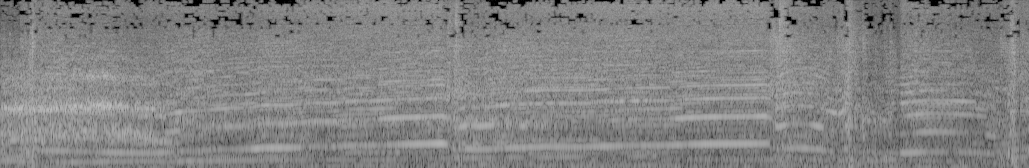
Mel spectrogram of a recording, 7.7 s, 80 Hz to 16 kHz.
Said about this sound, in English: What kind of fucking Mazda are they driving? Is it a? Uh, well, it could be an. Uh, new version of like an RX-7 or an RX-8 or some shit.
